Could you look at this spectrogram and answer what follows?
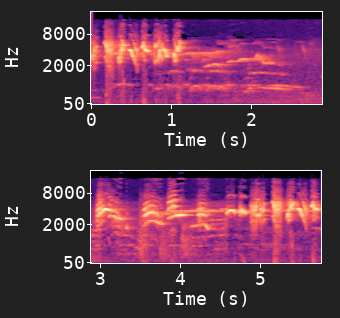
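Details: Old oriental magpie-robin, locally called kacer, singing without stopping: fast, scratchy chattering bursts of high notes, a few drawn-out lower whistles, then another dense rattling run of sharp twittered phrases.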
